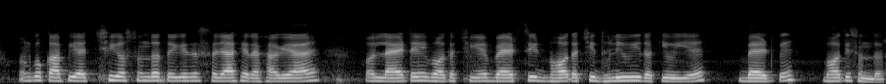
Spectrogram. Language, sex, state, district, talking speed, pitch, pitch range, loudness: Hindi, male, Uttar Pradesh, Jalaun, 215 wpm, 160 Hz, 150-175 Hz, -21 LUFS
